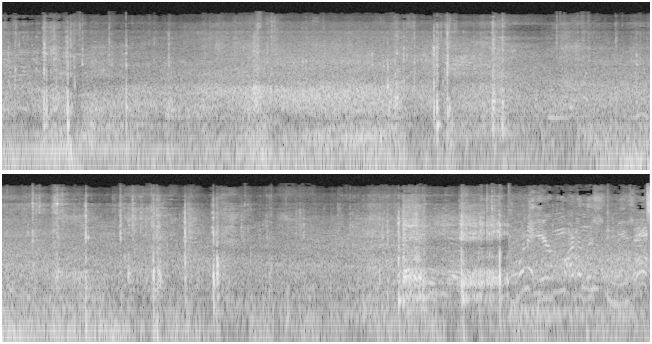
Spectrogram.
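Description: Pro scooter wheels rolling over a concrete skatepark surface, a steady rumble broken by scattered sharp knocks and clacks.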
